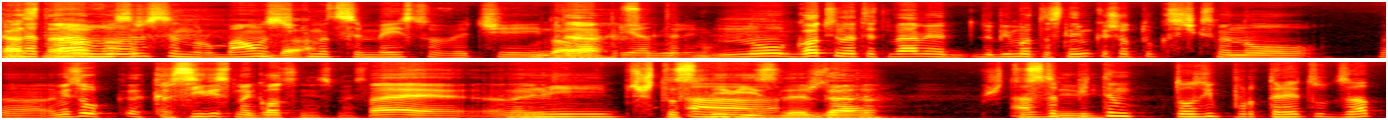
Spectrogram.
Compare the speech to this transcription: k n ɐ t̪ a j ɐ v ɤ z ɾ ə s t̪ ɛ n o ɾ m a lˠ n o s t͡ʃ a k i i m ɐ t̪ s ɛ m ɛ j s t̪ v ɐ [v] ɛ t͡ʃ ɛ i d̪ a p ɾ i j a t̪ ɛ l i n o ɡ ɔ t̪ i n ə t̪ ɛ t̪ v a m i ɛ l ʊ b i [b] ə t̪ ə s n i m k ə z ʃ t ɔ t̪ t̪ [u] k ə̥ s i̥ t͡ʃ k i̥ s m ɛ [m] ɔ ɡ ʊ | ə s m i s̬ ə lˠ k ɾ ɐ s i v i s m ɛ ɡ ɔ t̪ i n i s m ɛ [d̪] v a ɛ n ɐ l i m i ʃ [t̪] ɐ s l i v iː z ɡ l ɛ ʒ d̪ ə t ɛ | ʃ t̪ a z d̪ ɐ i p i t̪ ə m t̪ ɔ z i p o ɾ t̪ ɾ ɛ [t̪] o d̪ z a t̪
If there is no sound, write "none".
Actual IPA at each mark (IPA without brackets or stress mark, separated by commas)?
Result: v, m, u, n, t̪, t̪, t̪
